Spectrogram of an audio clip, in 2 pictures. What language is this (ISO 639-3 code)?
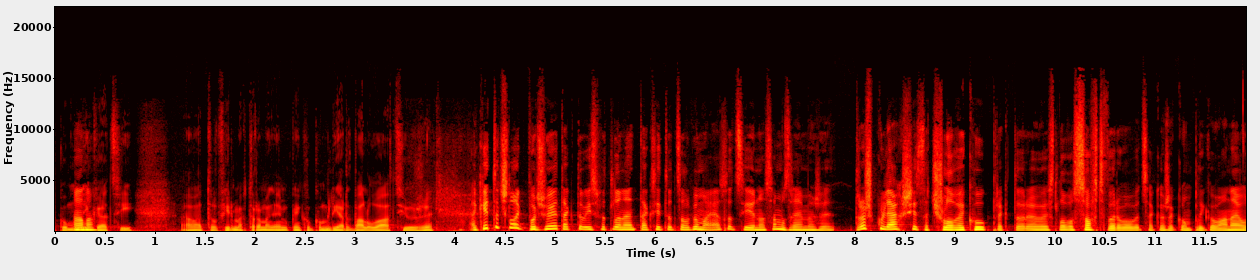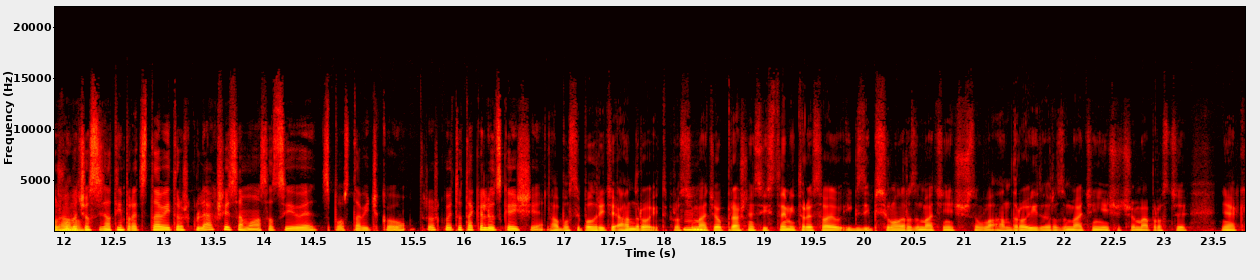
slk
